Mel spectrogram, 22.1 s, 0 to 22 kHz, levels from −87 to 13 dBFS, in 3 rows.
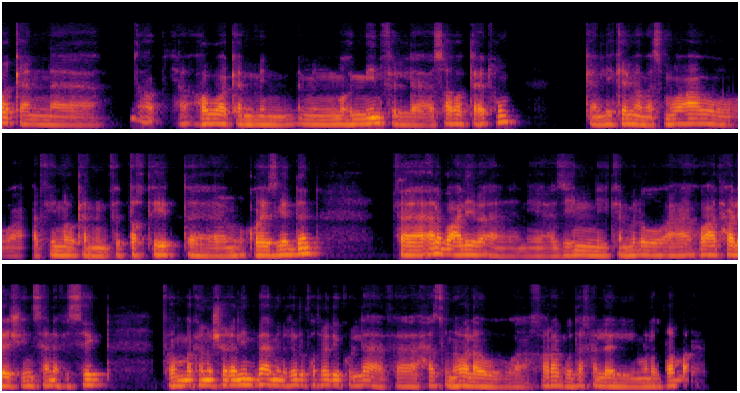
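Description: A speech clip with repeated stalls (stutter) between 6.77 and 7.69 s. Within that span the audio halts twelve times, and each time the last sound is stretched on, and faded in the longer waits, up to about 124 ms, while late-arriving packets leave the jitter buffer empty. Roughly 270 ms is filled this way, about 29% of the span. Unlike packet-loss dropouts, nothing is skipped; the speech drags and resumes where it paused.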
